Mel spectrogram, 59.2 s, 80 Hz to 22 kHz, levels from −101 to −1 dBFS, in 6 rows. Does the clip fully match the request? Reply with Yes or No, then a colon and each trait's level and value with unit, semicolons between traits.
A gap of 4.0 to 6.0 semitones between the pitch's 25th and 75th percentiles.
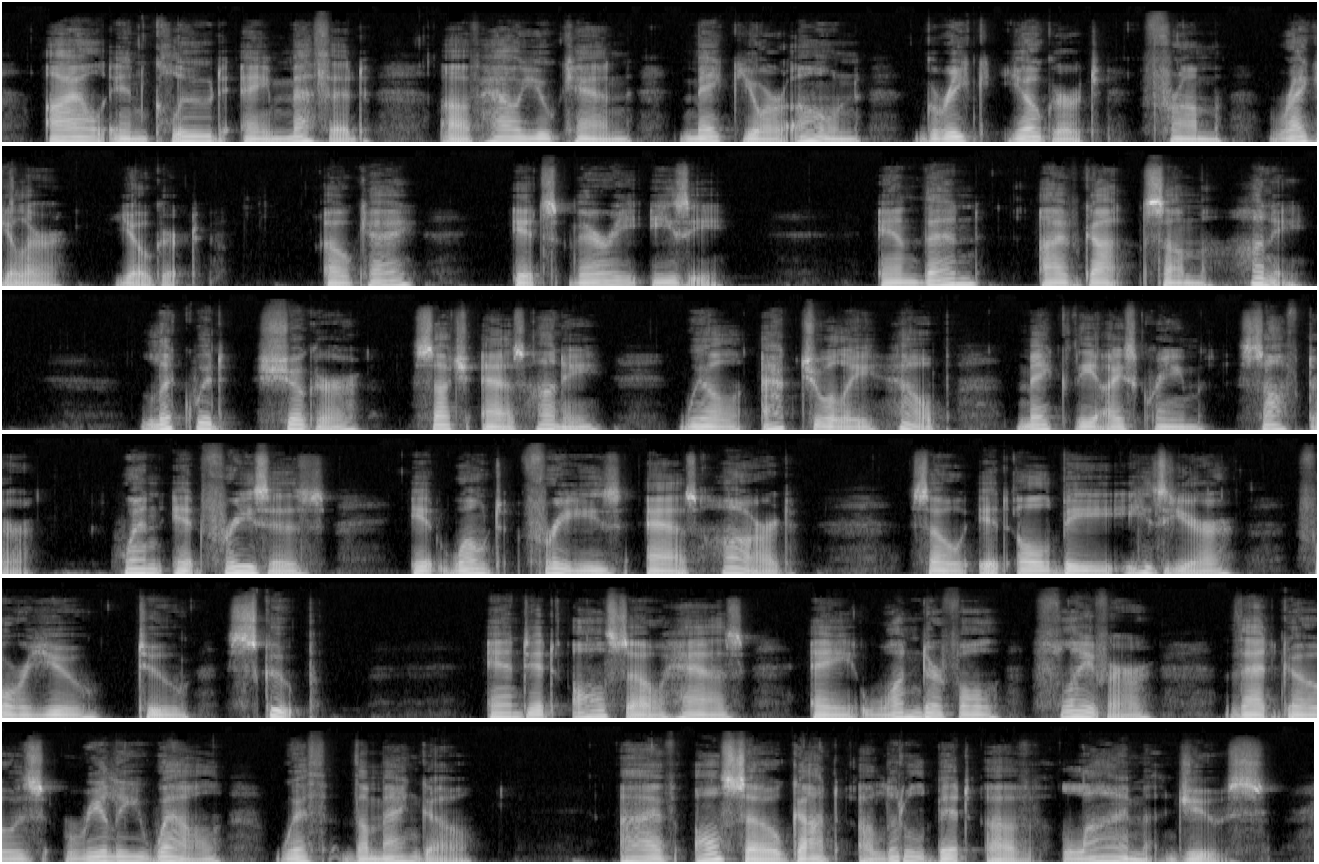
No: average, 3.2 semitones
